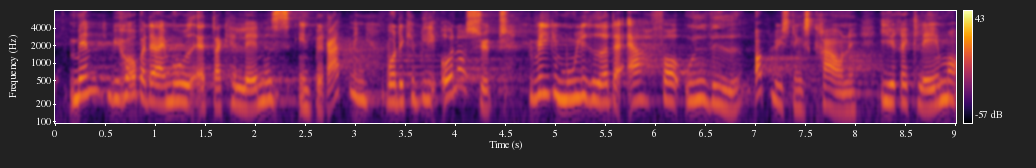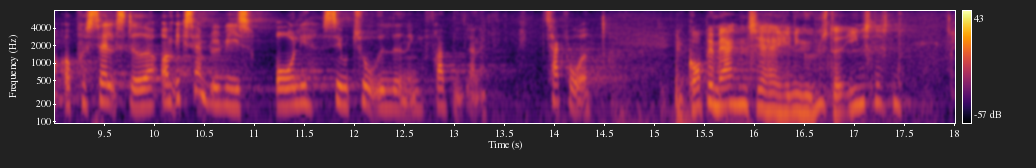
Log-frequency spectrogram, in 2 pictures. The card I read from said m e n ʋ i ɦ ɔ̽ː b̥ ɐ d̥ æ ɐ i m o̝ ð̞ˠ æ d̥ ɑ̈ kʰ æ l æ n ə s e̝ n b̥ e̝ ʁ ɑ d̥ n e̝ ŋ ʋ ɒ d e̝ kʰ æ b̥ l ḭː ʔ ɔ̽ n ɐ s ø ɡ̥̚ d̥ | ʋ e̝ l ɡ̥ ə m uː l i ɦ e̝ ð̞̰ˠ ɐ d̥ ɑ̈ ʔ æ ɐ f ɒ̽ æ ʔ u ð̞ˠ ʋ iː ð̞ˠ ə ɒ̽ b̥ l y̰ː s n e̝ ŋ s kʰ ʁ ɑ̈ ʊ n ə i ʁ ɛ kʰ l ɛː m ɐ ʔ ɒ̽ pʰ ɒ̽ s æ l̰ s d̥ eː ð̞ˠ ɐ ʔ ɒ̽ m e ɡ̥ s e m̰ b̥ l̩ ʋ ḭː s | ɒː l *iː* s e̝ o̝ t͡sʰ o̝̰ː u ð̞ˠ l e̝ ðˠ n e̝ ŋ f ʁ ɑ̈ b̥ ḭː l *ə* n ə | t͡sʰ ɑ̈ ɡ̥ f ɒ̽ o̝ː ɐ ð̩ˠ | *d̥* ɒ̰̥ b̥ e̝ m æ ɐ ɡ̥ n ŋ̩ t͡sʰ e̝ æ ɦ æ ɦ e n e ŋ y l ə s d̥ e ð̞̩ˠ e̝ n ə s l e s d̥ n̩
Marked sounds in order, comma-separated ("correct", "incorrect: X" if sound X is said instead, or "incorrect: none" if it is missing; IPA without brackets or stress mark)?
incorrect: i, incorrect: ɐ, incorrect: ɡ̥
